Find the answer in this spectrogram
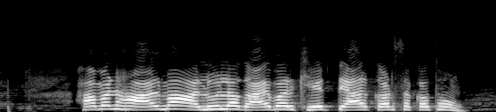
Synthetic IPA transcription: həmənɦaːlmãəlũləɡajʋəɾkʰet̪ːjaɾkəɾsəkət̪ɦõː

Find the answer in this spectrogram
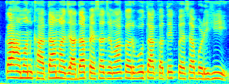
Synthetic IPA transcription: kaɦɐmənkʰaːt̪amãd͡ʒjaːd̪apɛːsad͡ʒɐmakəɾbot̪akɐt̪ek̚pɛːsabəɽiɦiː

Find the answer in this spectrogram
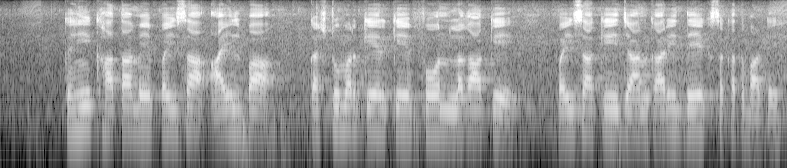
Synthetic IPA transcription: kəɦĩkʰaːt̪amẽpəɪsaʔaːɪlpakəsʈuːməɾkeːɾkepʰoːnləɡakepəɪsakid͡ʒaːnkaːɾid̪eːkʰsəkət̪baːʈeː

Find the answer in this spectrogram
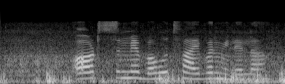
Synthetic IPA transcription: ɔːʈsmẽbɐɦʊt̪faːɪbəɾmɪleːlaː

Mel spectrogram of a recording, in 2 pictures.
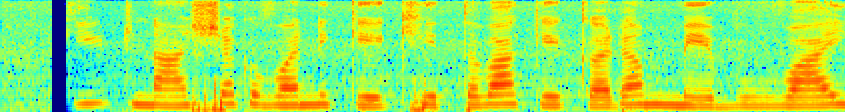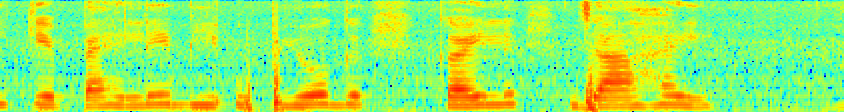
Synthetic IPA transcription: kiːʈnaːʃəkʋənkekʰet̪ʋakekəɾəmːẽbuʋaːikepɛɦlebʱiʔʊpjoːɡkəɪl | d͡ʒaːɦəi

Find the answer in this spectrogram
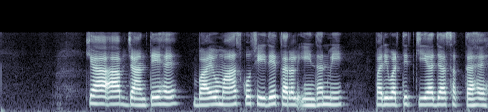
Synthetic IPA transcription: kjaːaːp̚d͡ʒaːnt̪eɦɛ̃ | baːjoːmaːskosiːd̪ʱet̪ɐɾəlĩːnd̪ʱənmẽ | pɐɾɪʋəɾt̪ɪt̪kijad͡ʒaːsɐk̚t̪aɦɛː

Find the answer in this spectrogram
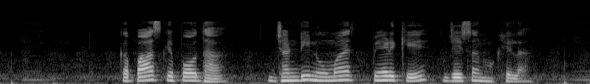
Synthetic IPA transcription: kɐpaːskepɔːd̪ʱa | d͡ʒʱə̃ɳɖinoːmapẽːɽked͡ʒəɪsənɦʊkʰeːlaː

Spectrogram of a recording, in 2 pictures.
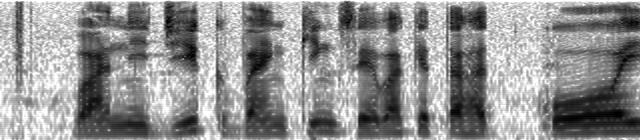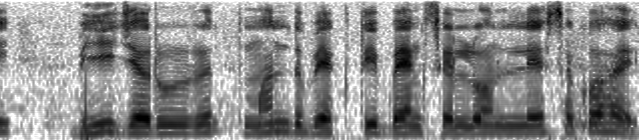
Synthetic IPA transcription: ʋaːɾnid͡ʒɪkbɛ̃ːŋkɪ̃ŋɡseːʋaket̪əɦət̪ | koːi | bʱid͡ʒəɾuːɾət̪mə̃nd̪ʋjəkt̪ibɛ̃ːŋkseloːnlesəkoɦɛ

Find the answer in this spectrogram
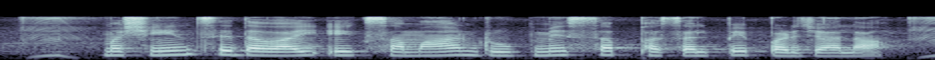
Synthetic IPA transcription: mɐʃiːnsed̪ɐʋaːiʔeːksaːmaːnɾuːpmẽsɐb̚pʰɐsəlpepɐɽ̤d͡ʒaːla̰ː

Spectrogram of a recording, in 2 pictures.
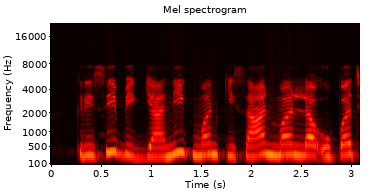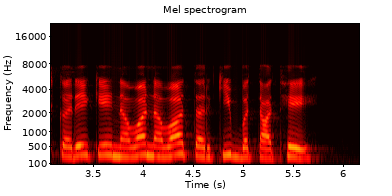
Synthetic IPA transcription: kɾɪsiʋɪɡjaːnikmənkɪsaːnmənləʔʊpət͡ʃkəɾekenɐʋanəʋat̪ɐɾkiːbːət̪at̪ʰeː

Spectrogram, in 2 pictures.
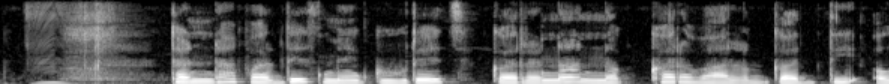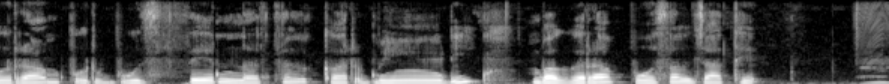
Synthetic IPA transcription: ʈ̪ʰə̃ɳɖapəɾd̪eːʃmẽɡuːɾeːd͡ʒkəɾnanəkʰːəɾʋaːlɡəd̪ʱːiəʊɾaːmpʊɾbuːd͡ʒsenəsəlkəɾbẽːɽibʱəɡɾapoːsəld͡ʒaːt̪ɦeː

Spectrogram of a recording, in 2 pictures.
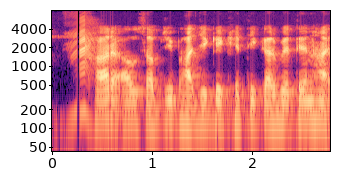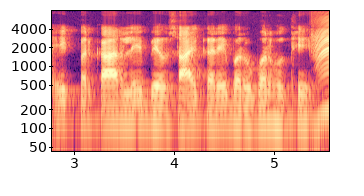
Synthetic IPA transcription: kʰəɾə̰ʊsəbd͡ʒibʱaːd͡ʒikekʰeːt̪ikəɾbet̪ɪnɦə̃ʔeːk̚pɾəkaːɾlebjəʋsaːjkəɾebəɾoːbəɾɦoːt̪ʰeː

